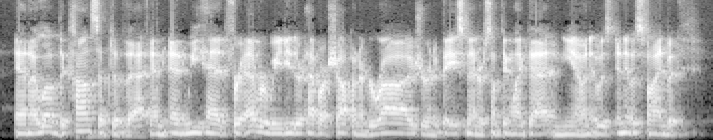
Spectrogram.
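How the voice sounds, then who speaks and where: A man with an American accent at a fairly low pitch, very fast pace, hardly any pauses, very even loudness, and audible room echo. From Maryland, US. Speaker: upholsterer, business owner. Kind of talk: podcast interview. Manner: halting, many fillers and repetitions.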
